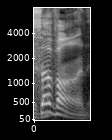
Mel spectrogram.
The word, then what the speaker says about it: Shavon: Savon, that's how it's pronounced. Savon with no H. Just a silent H.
